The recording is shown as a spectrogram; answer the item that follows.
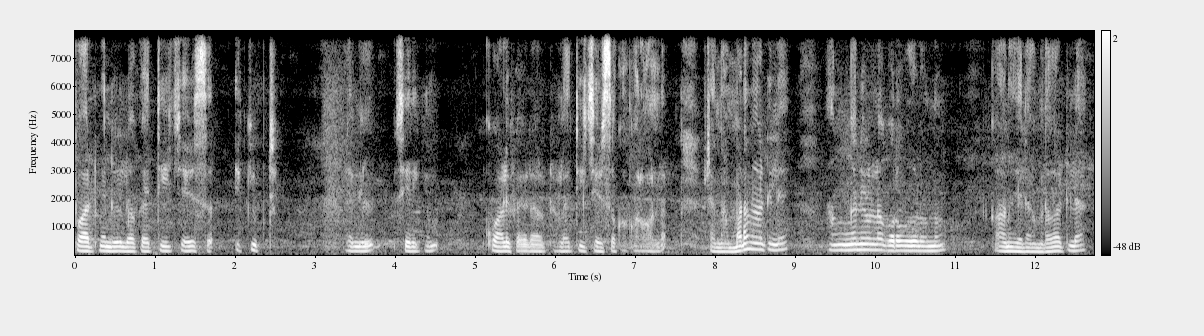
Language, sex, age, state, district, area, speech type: Malayalam, female, 60+, Kerala, Pathanamthitta, rural, spontaneous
